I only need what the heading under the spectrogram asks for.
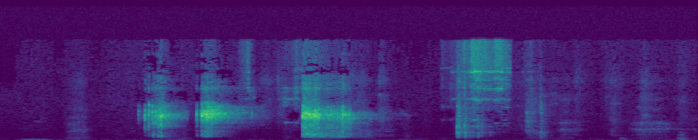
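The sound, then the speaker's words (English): A door is being locked with a few sharp metallic clicks and clanks, short rattling bursts that are fairly faint with quiet gaps between them. “hold on, let me lock my door”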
